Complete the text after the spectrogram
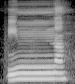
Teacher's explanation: इन्ना, नून मुशद्दद पर हमेशा गुन्ना होता है। एक अलिफ के बराबर गुन्ना की मिक़दार को नाक में ठहरा कर अदा किया।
